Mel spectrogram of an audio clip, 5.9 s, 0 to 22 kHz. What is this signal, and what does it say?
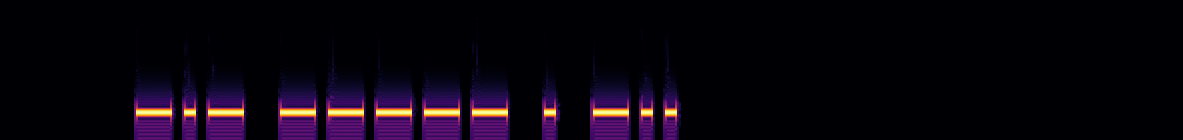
Morse code, heard as a keyed tone, about 20 wpm, 700 Hz. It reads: K0ED
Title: USA Call Signs - 4 Characters - Repeated 3x - 20wpm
